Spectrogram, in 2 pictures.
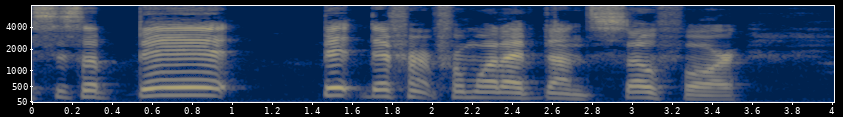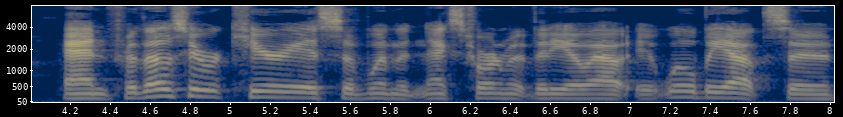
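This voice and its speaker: Speaking at a moderate pace, a man with a bright, sharp tone and lively intonation comes through on a very clean recording with a silent background. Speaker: gaming YouTuber. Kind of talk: gameplay commentary outro. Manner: halting.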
